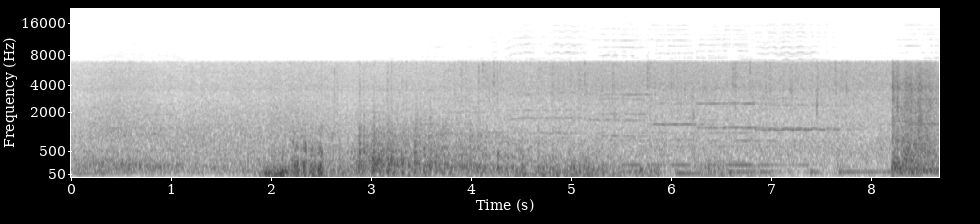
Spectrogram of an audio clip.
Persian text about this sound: راستی راستی داره بارون میادا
